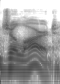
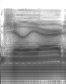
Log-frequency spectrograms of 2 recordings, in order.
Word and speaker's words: Jillard: I get Gilliard and Juilliard, like the school, and it's like, well, you're just adding letters now.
